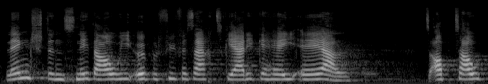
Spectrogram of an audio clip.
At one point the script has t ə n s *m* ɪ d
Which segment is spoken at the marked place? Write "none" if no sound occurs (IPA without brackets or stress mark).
n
